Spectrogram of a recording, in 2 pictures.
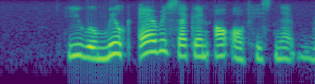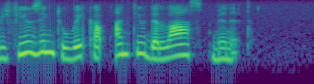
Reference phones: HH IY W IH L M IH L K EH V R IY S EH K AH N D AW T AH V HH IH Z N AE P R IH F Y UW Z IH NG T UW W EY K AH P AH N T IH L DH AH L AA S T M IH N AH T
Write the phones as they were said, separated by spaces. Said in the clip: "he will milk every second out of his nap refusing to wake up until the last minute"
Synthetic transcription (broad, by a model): HH IY W IH L M IH L K EH V R IY S EH K AH N D AW T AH F HH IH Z N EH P R IH F Y UW Z IH NG T UW W EY K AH P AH N T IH L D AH L AA S T M IH N AH T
